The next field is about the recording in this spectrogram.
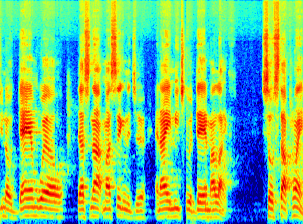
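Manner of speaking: ordinary talk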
